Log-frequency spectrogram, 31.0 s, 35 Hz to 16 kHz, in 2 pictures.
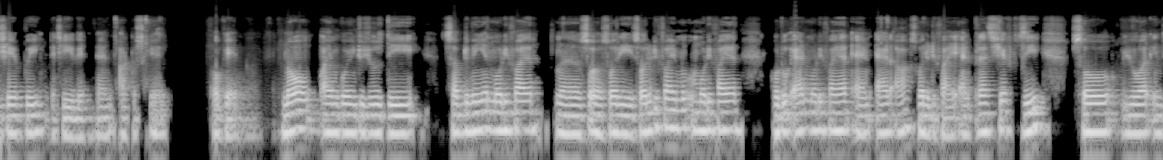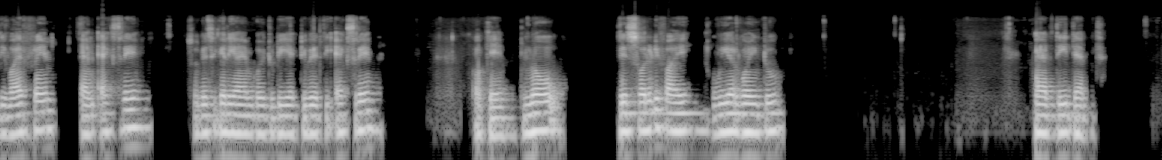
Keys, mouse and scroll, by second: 2.3 click, 2.7 click, 3.1-4.3 middle drag, 4.3 click, 5.9 click, 11.0-14.1 drag, 14.6 shift+z, 16.1-17.3 middle drag, 17.3-17.6 scroll up 3, 17.8-19.1 scroll down 2, 19.1-21.3 drag, 21.3-24.4 middle drag, 26.2-28.0 drag, 28.0-28.7 scroll up 2, 28.7-29.1 scroll down 1, 29.1-31.0 middle drag.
